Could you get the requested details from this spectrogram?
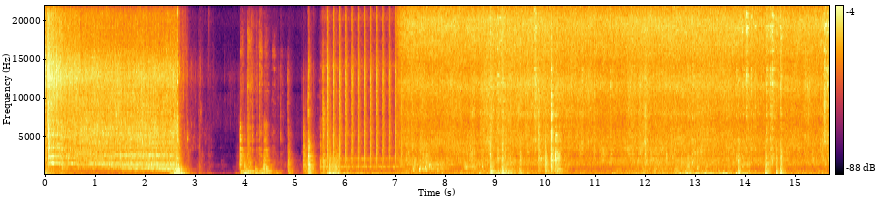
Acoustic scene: kitchen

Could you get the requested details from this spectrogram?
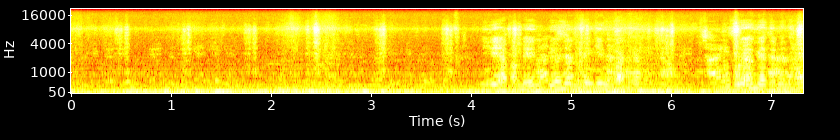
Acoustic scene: car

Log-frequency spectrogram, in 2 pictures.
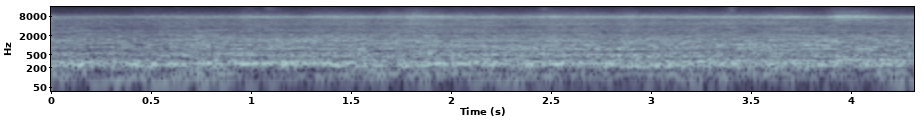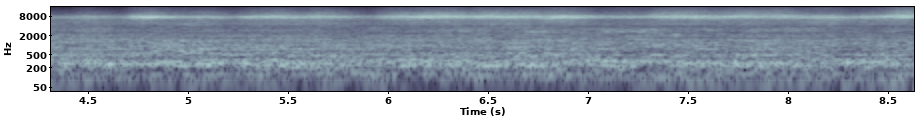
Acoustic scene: subway train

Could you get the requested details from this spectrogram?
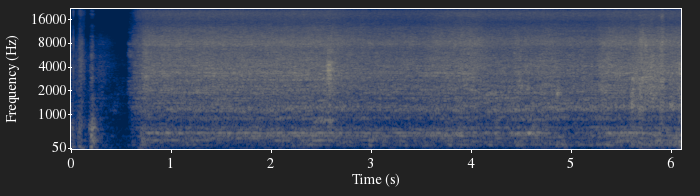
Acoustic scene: restroom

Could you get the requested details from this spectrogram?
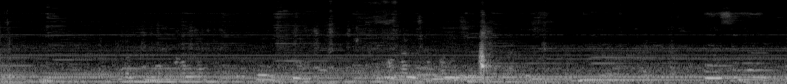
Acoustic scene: crowded indoor space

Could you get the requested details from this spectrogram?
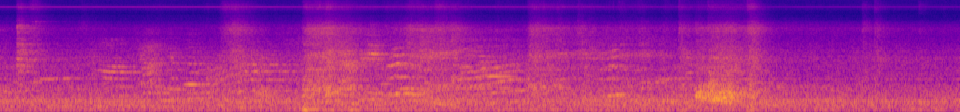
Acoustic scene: cafe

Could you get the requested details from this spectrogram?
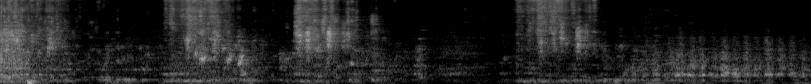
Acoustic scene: restroom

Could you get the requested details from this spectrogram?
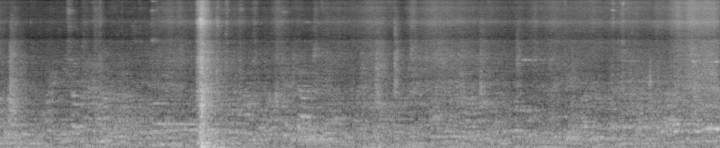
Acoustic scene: crowded indoor space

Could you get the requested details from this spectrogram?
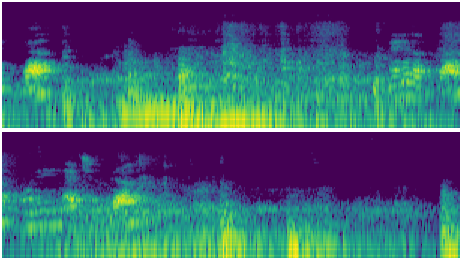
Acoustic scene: elevator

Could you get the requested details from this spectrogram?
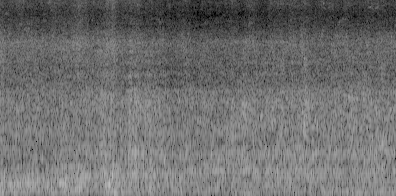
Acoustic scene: subway train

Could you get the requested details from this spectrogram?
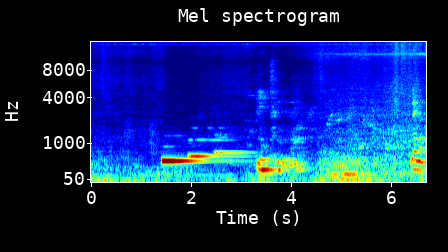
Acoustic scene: elevator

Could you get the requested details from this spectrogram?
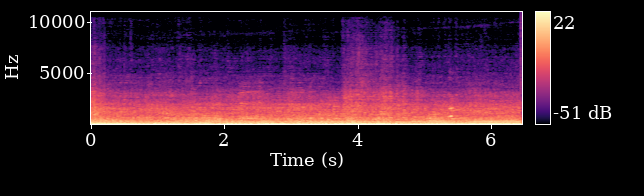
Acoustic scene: bus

